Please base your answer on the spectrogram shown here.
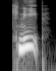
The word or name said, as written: knibe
